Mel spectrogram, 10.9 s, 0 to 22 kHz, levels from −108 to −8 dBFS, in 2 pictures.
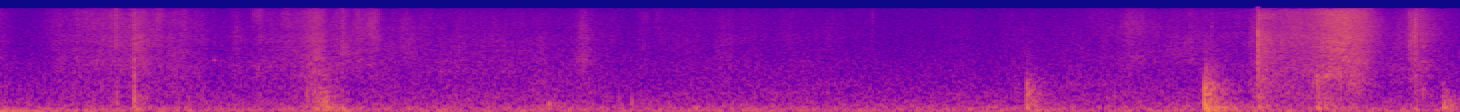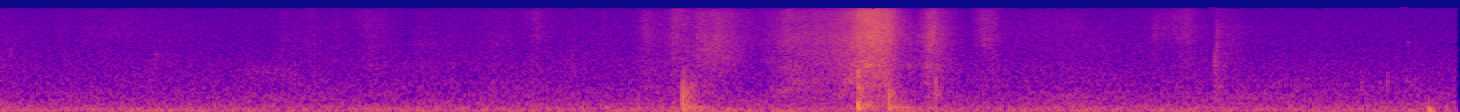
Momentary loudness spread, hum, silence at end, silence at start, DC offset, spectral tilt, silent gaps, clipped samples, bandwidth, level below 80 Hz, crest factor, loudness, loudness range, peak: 19 LU; none; 0 s; 0 s; under 0.1%; -2.5 dB/octave; none; under 0.1%; 16 kHz; -60 dBFS; 28 dB; -45 LUFS; 9 LU; -20 dBFS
